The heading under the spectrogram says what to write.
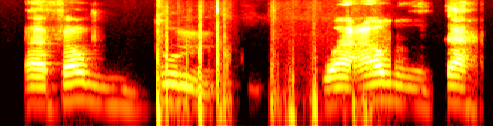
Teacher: وكذلك كلمة أفضتم لابد أن نأتي باستطالة حرف الضاد، لا نقول أفضتم أفضتم، نضغم الفاء في حرف التاء، لا، لابد أن نظهر حرف الضاد ونظهر الاستطالة في حرف الضاد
